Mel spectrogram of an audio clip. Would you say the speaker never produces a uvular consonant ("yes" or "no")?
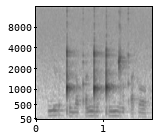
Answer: no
